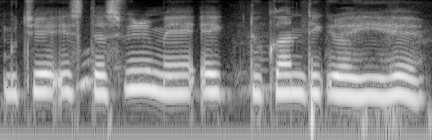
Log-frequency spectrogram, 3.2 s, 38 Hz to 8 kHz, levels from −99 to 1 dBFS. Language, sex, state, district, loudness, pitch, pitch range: Hindi, female, Arunachal Pradesh, Papum Pare, -13 LUFS, 225 Hz, 220-235 Hz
